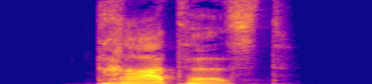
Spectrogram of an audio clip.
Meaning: second-person singular preterite of treten
- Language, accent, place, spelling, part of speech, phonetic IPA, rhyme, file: German, Germany, Berlin, tratest, verb, [ˈtʁaːtəst], -aːtəst, De-tratest.ogg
